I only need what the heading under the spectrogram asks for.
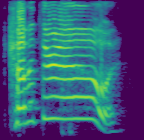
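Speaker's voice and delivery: loud yelling. Voicing a character who bursts through a door: yelling. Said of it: "just kicking every door open and just yelling".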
